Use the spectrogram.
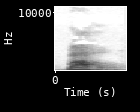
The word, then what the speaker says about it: vaho: with a v like vaho but either way it's pronounced there's this like really tricky thing for spanish speakers between v's and b's like like it's vaca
